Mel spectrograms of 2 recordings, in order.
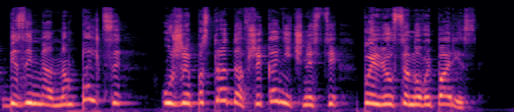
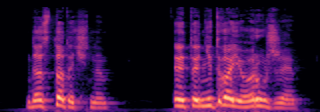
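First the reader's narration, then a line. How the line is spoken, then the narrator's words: Scoffing snort. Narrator (Russian): Хмыкнул Гал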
